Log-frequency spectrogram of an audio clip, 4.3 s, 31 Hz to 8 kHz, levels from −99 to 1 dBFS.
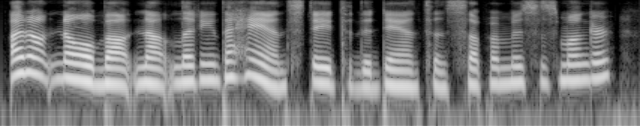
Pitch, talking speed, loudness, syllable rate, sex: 215 Hz, 225 wpm, -17 LUFS, 5.3 syllables/s, female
